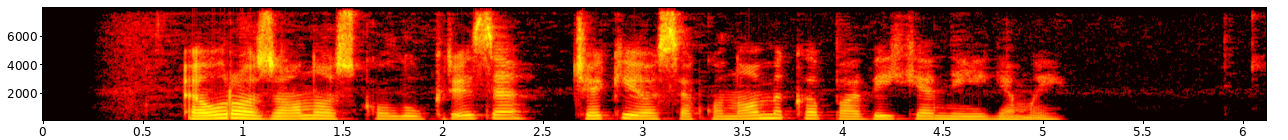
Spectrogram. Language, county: Lithuanian, Panevėžys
